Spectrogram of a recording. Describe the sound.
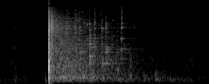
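A clay jar is smashed in one sharp crash, followed by a spray of scattering fragments that fade away over about a second.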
